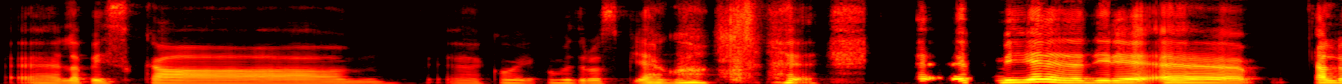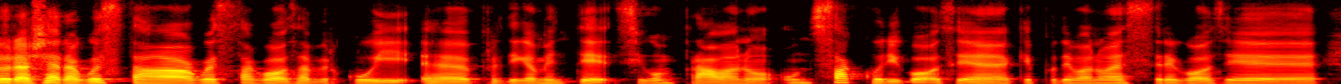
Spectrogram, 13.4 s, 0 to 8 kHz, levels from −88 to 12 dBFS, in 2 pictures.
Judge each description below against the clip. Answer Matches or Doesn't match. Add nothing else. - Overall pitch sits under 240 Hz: Matches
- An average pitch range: Matches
